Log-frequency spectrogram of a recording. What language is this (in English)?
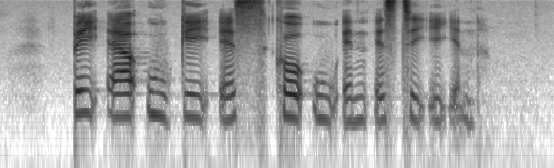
Danish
